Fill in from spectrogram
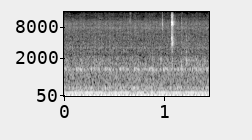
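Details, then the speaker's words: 2005 VW 2.0 TDI PD (BKD, no DPF) ticking over: even, low diesel clatter at a steady idle with no misses or knocks. EGR is working with no leaks, and specified and actual boost are closely matched; a healthy engine. "But yeah, they're nice and closely matched, and if I rev the engine, that's perfect. Yep, spot on."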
